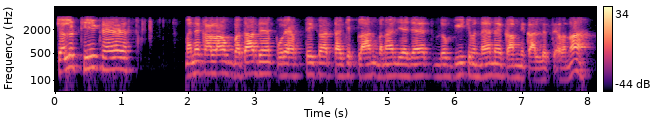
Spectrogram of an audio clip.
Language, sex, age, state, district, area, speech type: Urdu, male, 30-45, Delhi, New Delhi, urban, conversation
